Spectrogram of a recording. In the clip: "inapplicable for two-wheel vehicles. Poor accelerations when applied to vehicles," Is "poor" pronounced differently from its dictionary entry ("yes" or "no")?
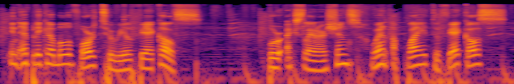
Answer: no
